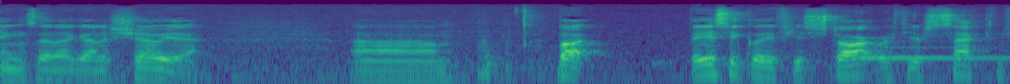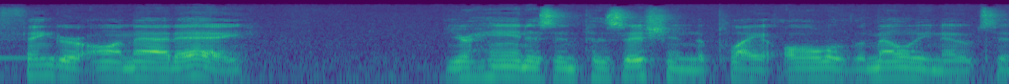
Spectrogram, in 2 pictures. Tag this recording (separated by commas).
Piano, Keyboard (musical), inside a small room, Musical instrument, Music, Speech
